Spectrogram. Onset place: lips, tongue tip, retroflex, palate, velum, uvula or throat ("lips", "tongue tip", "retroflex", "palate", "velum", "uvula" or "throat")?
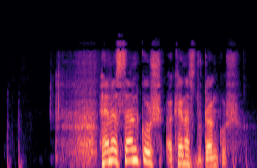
throat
